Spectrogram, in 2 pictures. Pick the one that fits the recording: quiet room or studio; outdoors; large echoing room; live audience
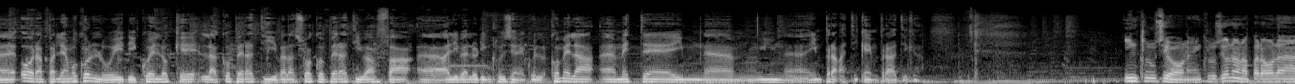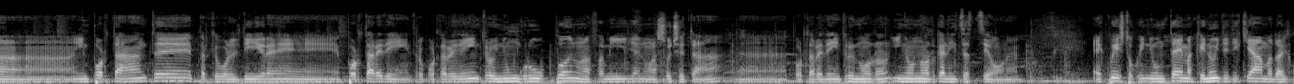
outdoors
